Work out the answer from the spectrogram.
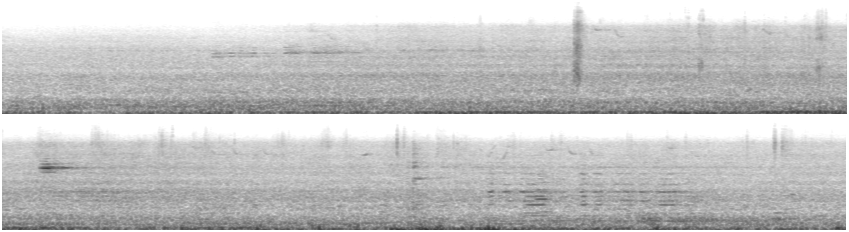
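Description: Low, steady rumble of a passenger train running away into the distance on electrified track. There is a sharp click about six seconds in, and a few brief high tones, with a short horn-like tone near the end.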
